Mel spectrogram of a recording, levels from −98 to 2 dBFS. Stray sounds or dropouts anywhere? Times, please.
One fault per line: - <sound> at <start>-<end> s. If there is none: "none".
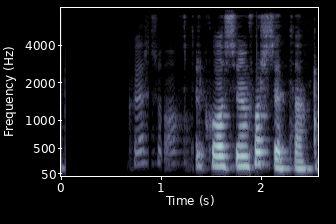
none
